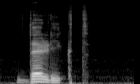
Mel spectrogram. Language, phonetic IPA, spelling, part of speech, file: Polish, [ˈdɛlʲikt], delikt, noun, Pl-delikt.ogg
